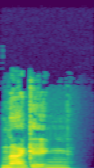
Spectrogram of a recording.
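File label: "nagging", British English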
